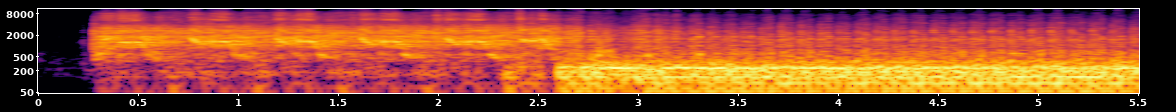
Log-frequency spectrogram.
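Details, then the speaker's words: Car at 2,620 km on the odometer, engine reinstalled, codes cleared after coil fix; fires instantly, spins up briefly, then settles into a steady, even idle with no knocks, clicks or bangs, sounding healthy. "think sounds pretty good no clicky blockies no bangs"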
